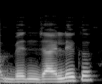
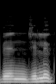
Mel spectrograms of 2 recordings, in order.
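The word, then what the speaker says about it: benzylic: बच्चों एनसीईआरटी में बेंजिलिक लिखा हुआ है, बेंजिलिक क्लोराइड से बेंजिलिक एल्कोहल। ओके, तो उससे कोई डाउट नहीं है, आप बेंजाइलिक भी प्रोनाउंसिएशन कर सकते हैं, बेंजिलिक भी, बोथ आर करेक्ट।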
